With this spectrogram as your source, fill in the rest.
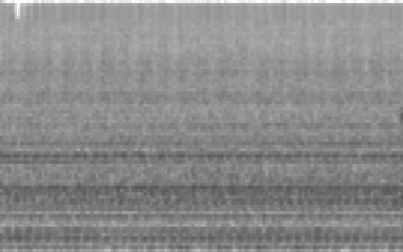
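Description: An old lathe runs in gear, set up for single-point thread cutting, giving off a constant mechanical hum and low drone that holds steady at an even level, close by, with no voices.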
